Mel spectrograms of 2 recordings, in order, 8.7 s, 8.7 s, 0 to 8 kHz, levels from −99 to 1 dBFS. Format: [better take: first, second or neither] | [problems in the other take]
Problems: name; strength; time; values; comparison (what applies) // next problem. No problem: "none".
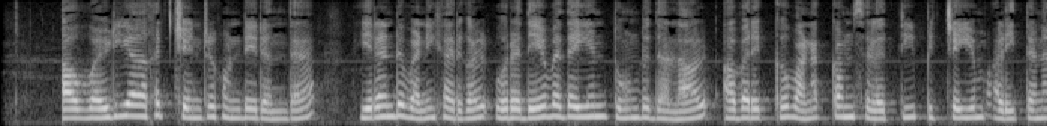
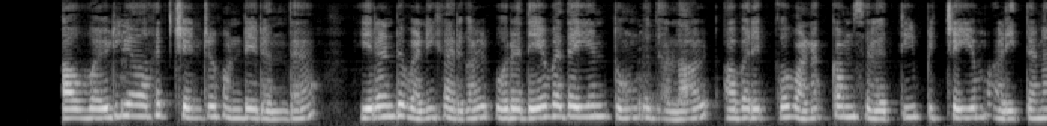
first | noise reduction (neural mask model DeepFilterNet 3)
